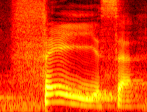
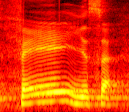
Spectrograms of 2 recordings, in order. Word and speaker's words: face: late the same here this is fa not face like I'm going like this so flat no I want you to go like this and like this face face face like you're going to pronounce the whole letter so again let's recap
